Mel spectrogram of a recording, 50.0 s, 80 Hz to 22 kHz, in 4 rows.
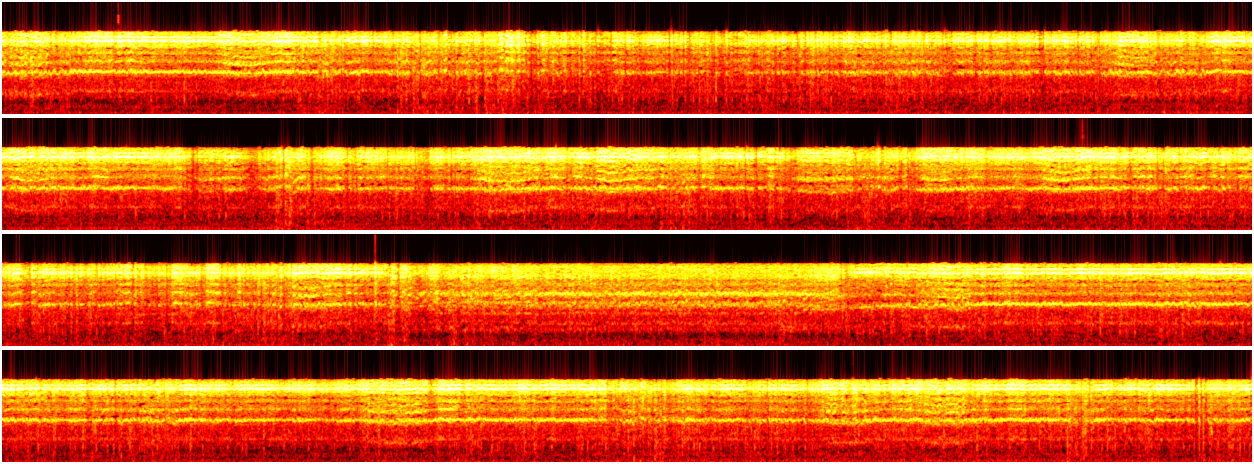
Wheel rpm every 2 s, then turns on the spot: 230, 230, 240, 230, 230, 230, 230, 230, 230, 230, 230, 230, 230, 230, 210, 200, 200, 220, 230, 230, 230, 230, 230, 230, 230.
none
